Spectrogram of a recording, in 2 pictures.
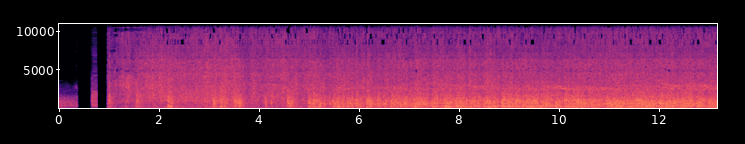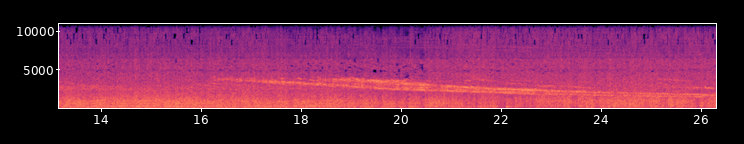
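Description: Fireworks crackle and bang loudly and without a break in a street.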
